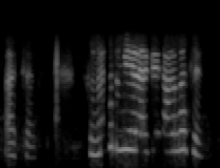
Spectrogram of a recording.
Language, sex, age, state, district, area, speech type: Bengali, female, 30-45, West Bengal, Cooch Behar, urban, conversation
